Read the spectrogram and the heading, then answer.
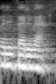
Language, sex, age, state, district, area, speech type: Odia, male, 30-45, Odisha, Mayurbhanj, rural, spontaneous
